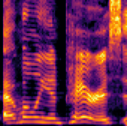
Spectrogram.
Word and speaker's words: Emily in Paris: Emily in Paris is supposed to be pronounced with a French accent, so Emily and Paris rhyme.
